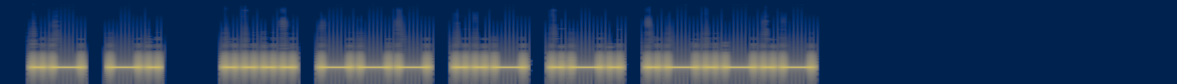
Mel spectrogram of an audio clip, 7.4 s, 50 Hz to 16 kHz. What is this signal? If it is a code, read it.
Morse code, heard as a keyed tone, about 20 wpm, 700 Hz. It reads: AN HOUR.
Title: Sentences from Top 1300 Words 20wpm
